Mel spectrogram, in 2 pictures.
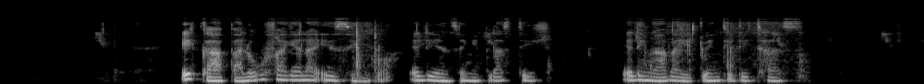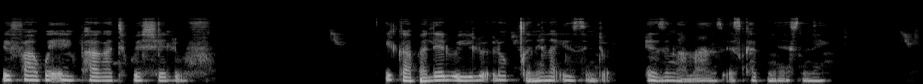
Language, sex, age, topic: North Ndebele, female, 25-35, health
